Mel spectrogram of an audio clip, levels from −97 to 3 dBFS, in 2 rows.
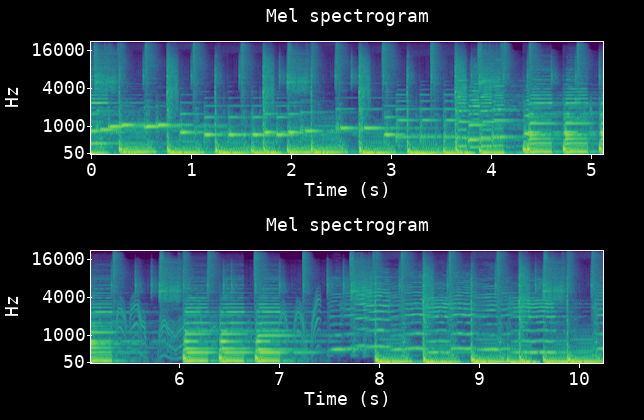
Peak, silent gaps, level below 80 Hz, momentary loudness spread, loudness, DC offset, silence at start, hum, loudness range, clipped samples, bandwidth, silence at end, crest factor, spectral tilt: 0 dBFS; none; -18 dBFS; 6 LU; -16 LUFS; under 0.1%; 0 s; none; 1 LU; under 0.1%; over 20 kHz; 0 s; 14 dB; -5.5 dB/octave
